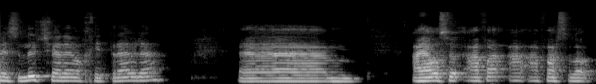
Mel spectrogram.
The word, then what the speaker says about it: Lutsharel Geertruida: Now, I'm going to let you pronounce his name because I'm struggling with this one, mate. So, yeah, his name is Lutsharel Geertruida.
